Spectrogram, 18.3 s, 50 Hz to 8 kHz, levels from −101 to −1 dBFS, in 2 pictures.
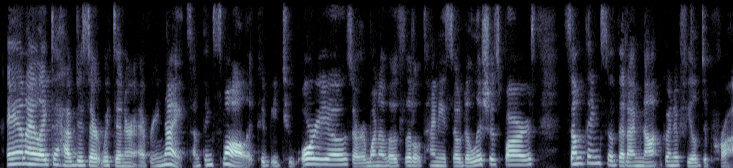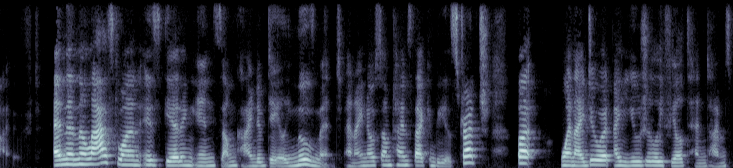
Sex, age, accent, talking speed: female, 30-49, American, 220 wpm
